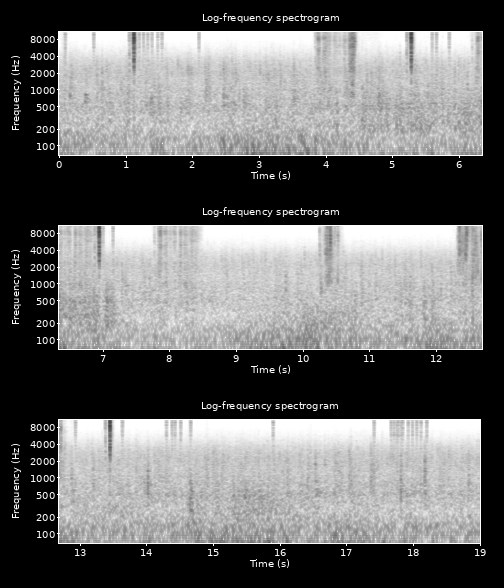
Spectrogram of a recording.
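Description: Soft clicks tap.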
